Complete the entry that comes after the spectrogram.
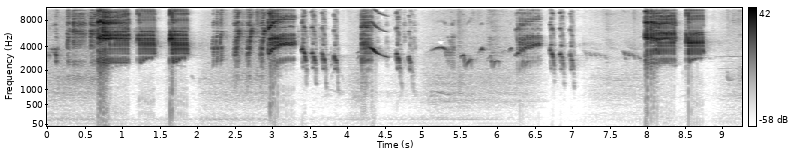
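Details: Asian pied starling bred in captivity in Klaten, Indonesia, its song meant to goad quiet starlings into replying; loud harsh buzzy bursts alternate with rapid whistled slurs and scratchy chatter, broken by short pauses.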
